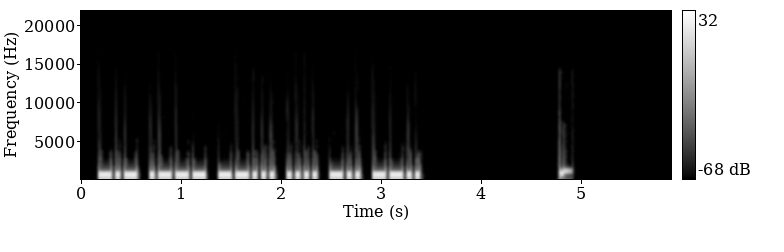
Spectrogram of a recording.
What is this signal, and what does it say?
Morse code, heard as a keyed tone, about 28 wpm, 700 Hz. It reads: KJ7HDZ
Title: USA Call Signs Repeated 3x 28wpm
